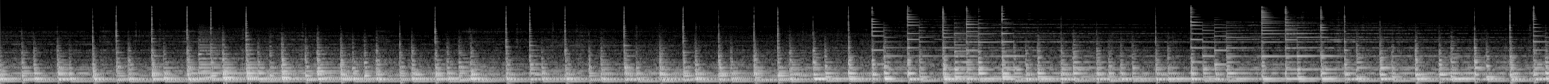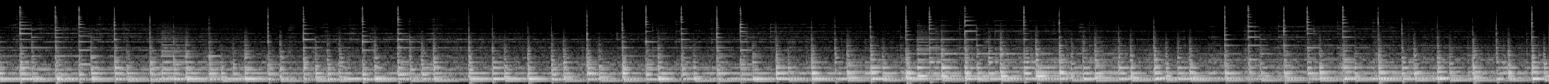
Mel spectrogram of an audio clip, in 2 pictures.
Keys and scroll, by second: 4.7 ctrl+t, 25.7 Return.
